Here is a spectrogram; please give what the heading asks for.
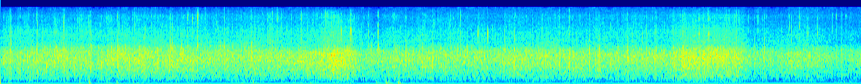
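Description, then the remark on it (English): Sustained audience applause after Zelensky's address delivered over a Zoom call. A dense wash of many hands clapping at steady loudness for the full stretch, with no voices rising above it. “I'm pretty sure that was the first time in history people applauded a Zoom call.”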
